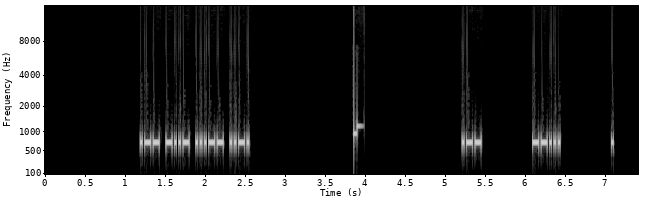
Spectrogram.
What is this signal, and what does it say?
Morse code, heard as a keyed tone, about 42 wpm, spaced as for 21 wpm, 700 Hz. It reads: WX3F W7E
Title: USA Call Signs - 8x Character Spacing - 45wpm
